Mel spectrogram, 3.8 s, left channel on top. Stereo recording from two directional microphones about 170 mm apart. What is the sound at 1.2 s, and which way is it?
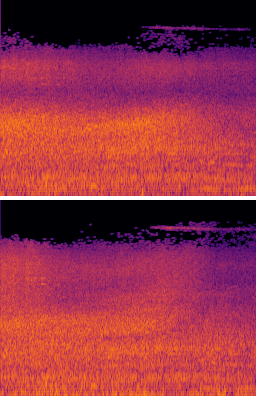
Vehicle, 20° right (ahead or behind).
